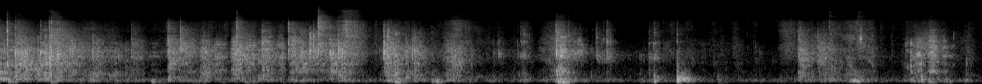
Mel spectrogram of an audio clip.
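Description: Dog chewing a chicken-wrapped chew: irregular crunching and gnawing clicks, busiest in the first five seconds, then sparser.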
